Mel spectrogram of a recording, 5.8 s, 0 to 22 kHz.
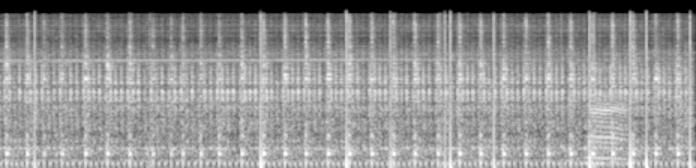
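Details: Kawasaki Ninja 2-stroke engine, revved: fast, uneven metallic rattle over the exhaust, about three ticks a second; piston slap, sound attributed to the piston.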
